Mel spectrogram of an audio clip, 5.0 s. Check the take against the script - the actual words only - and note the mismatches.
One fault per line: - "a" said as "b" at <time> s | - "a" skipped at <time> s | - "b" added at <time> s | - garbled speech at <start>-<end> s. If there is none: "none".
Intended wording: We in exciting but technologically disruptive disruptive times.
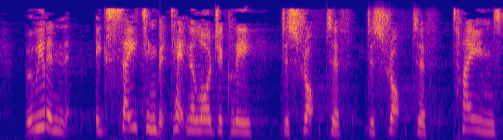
none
